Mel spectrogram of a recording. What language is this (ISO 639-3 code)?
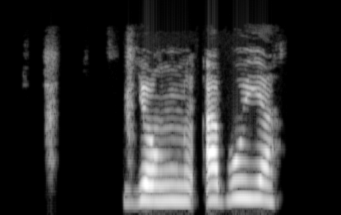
bfd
